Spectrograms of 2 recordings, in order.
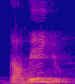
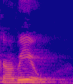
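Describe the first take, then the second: First: The 'll' sound is clearly pronounced. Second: The 'll' sound is dropped between vowels.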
